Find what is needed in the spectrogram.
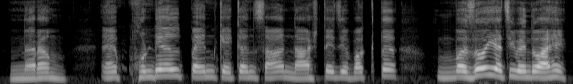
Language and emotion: Sindhi, happy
